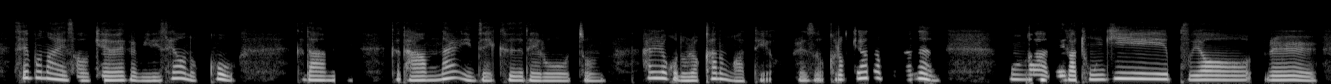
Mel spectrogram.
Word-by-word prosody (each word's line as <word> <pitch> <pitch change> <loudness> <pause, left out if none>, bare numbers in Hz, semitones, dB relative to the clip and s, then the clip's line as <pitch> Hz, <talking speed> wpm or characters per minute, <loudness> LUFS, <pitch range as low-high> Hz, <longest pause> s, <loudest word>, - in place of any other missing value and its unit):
세분화해서 245 - 0
계획을 195 -1 +1
미리 170 +1 -3
세워 280 +6 0
놓고 205 +2 0 0.6
그다음 200 -3 +1 0.6
그다음 195 +1 0
날 285 +4 +2
인제 180 -4 -3
그대로 170 -3 -1
좀 165 0 -5 0.4
하려고 290 -2 +2
노력하는 185 +8 0
것 170 - -4
같아요. - - -9 0.2
그래서 90 0 -5
그렇게 225 +4 -2
하다 295 0 +2 0.4
보면은 235 -9 +3 0.7
뭔가 230 -1 -1 0.2
내가 205 +1 +4
동기 250 +2 +3
부여를 205 -2 +1
205 Hz, 260 characters per minute, -22 LUFS, 185-250 Hz, 0.7 s, 내가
